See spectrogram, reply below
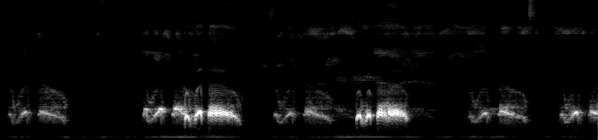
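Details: Spotted dove of the northern style with a whistle voice, a lure for wild birds, cooing repeatedly: clustered soft hoots and longer throaty coos come in bursts, several phrases over nine seconds with brief gaps.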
